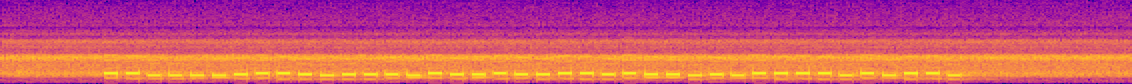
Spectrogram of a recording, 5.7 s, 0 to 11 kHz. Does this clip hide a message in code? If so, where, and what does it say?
Yes: DTMF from 0.5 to 4.8 s, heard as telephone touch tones, dialled by machine, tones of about 70 ms. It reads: 96447*59321228*9506826329001879363197361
